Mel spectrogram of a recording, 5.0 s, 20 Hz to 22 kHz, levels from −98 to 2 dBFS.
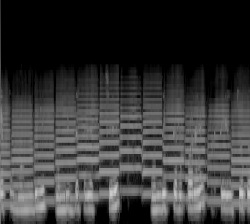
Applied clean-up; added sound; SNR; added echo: none; Trumpet; 9 dB; none.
